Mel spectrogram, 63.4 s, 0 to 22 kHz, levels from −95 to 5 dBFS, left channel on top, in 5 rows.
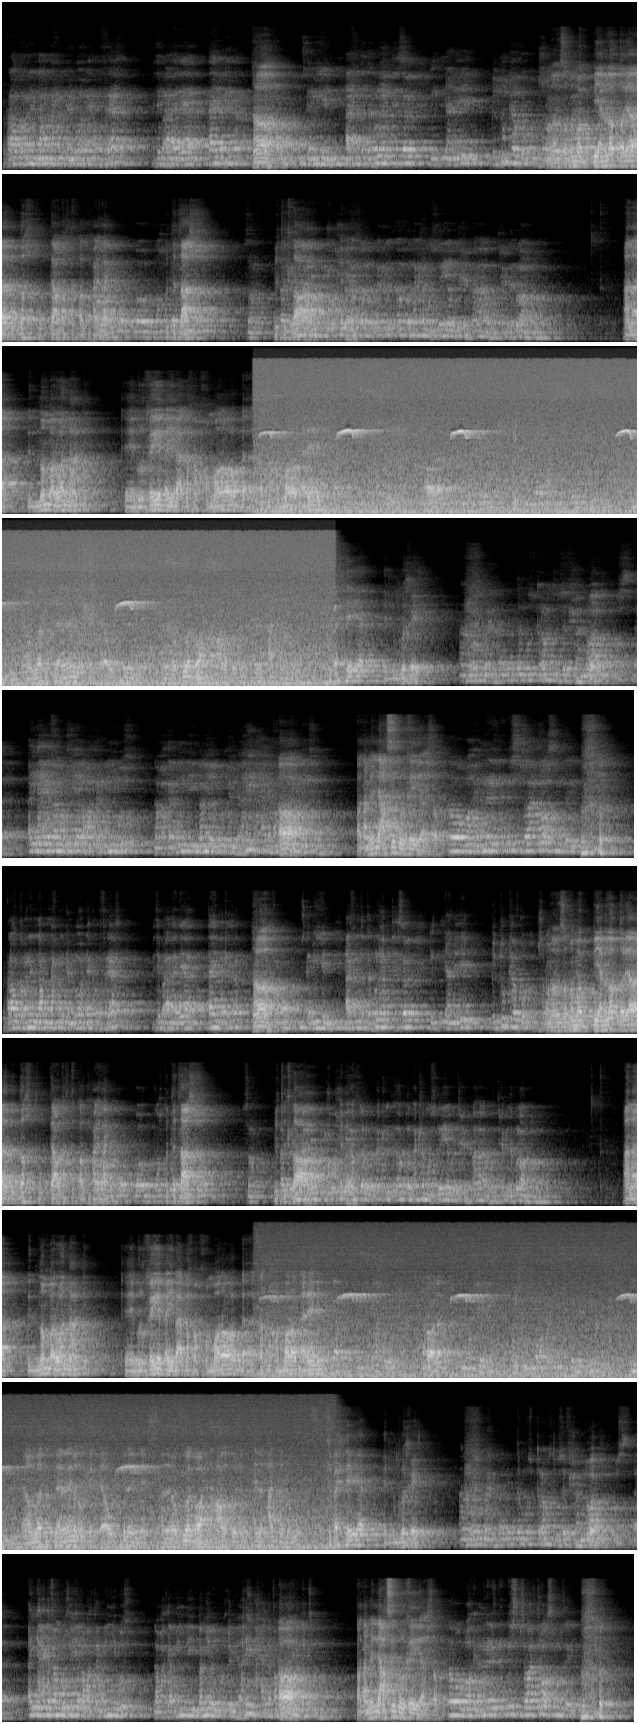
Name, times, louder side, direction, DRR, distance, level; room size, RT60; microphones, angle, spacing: voice 1, 0.1-2.3 3.0-4.8 5.2-6.6 6.9-9.4 9.8-12.0 14.5-16.8 17.6-17.8 18.2-19.3 19.5-23.5 31.1-32.1 32.4-33.3 33.7-35.2 35.6-38.3 46.1-46.3 47.2-50.0 50.3-50.9 51.3-53.3 53.8-57.1 57.9-58.2 59.7-62.8, right 1 dB, 55° right, -3 dB, 2.0 m, -27 dB
voice 2, 5.0-5.4 10.9-14.8 16.1-16.7 18.1-19.7 25.1-25.6 25.9-27.2 27.8-31.8 33.8-34.2 38.5-44.1 44.6-45.4 45.7-46.5 47.3-47.6 49.8-50.1 56.3-56.7 57.9-59.6 62.4-62.8, right 2 dB, 20° right, 0 dB, 0.5 m, -21 dB
sound 1, 30.4-44.8, left 6 dB, 75° left, 0.5 m, -22 dB
12.5 x 10.5 x 3.3 m, 2.2 s
head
